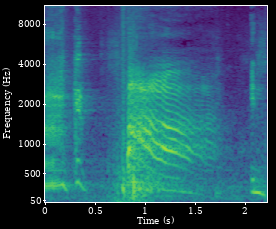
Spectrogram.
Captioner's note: gage hits the ground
